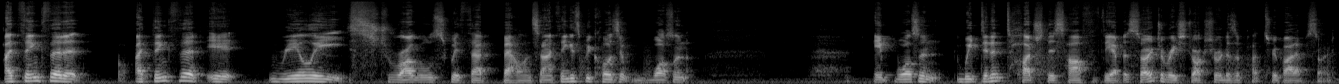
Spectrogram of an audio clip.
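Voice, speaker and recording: A man's voice: on the low side, measured pace, fairly bright tone. A man giving a casual creator's commentary on a production he directed, chatting conversationally.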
